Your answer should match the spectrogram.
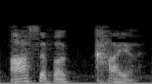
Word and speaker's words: asavakkhaya: This is called asava kaya, long A, S-A-V-A, K-K-H-A-Y-A.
